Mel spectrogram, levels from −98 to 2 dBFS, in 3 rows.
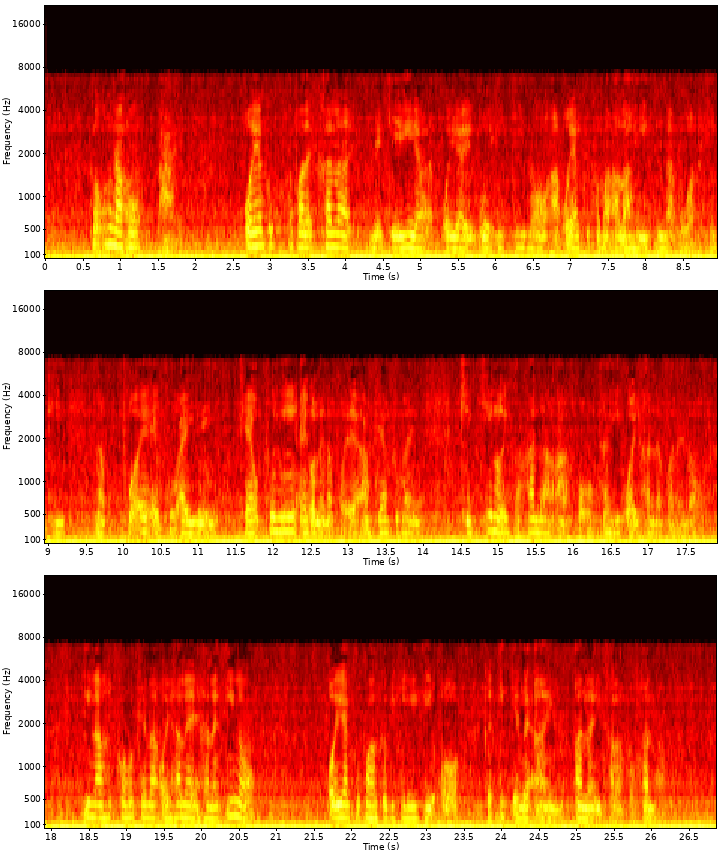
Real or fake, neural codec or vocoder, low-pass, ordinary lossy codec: fake; codec, 16 kHz, 4 kbps, FunCodec, trained on Chinese and English, 50 frames a second; 7.2 kHz; none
